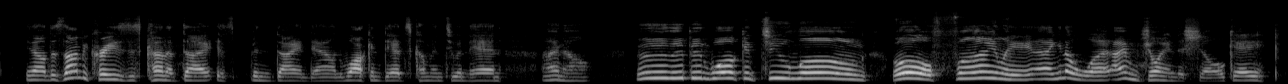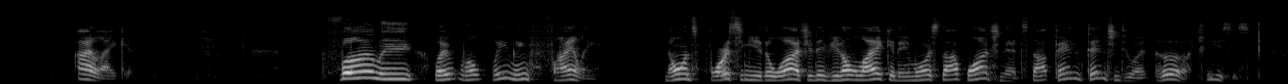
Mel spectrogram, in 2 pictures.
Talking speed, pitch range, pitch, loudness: 170 wpm, 190-265 Hz, 220 Hz, -28 LUFS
